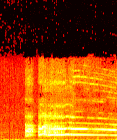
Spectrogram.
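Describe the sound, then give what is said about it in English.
A rooster crows loudly, a short opening note followed by a long drawn-out call that holds and trails off, with no voices around it. “Rue agrees. He doesn't like it. He doesn't want the white trucks. He doesn't want to have to stand in line for his chicken feed.”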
